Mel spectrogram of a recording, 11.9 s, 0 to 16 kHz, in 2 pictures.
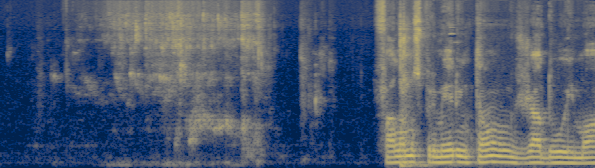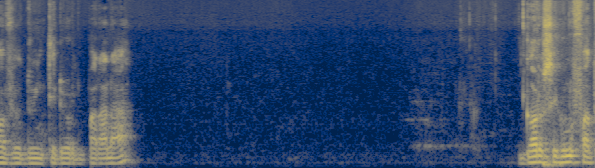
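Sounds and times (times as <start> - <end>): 
water pouring into a glass: 0.5 - 2.8
speech: 3.8 - 7.4, 11.2 - 11.8.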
